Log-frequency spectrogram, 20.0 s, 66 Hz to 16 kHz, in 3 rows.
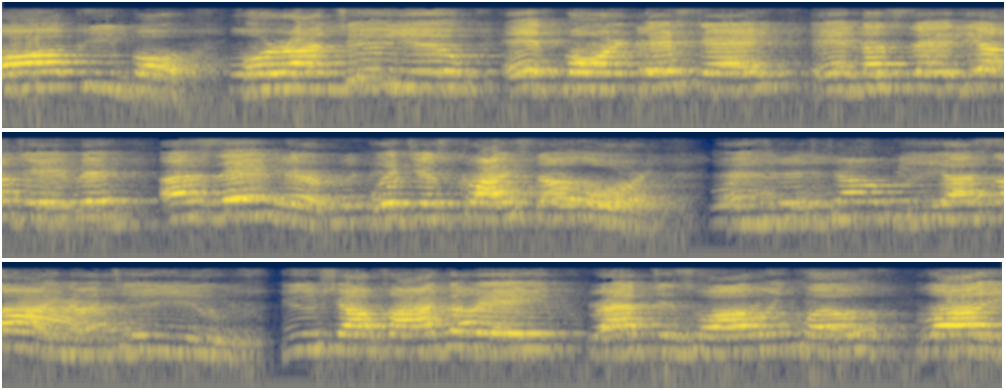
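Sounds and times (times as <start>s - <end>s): young children singing: 0.0s - 20.0s.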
